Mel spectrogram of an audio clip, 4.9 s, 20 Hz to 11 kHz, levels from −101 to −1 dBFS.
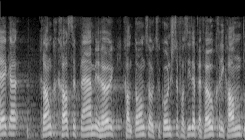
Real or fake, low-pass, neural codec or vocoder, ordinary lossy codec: real; 7.2 kHz; none; MP3, 64 kbps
